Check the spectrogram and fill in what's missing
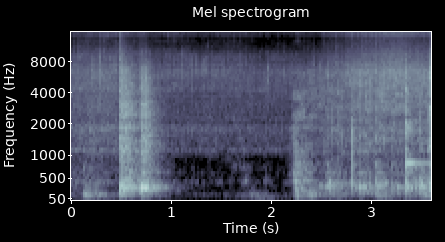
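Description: Tomatoes drop into a hot frying pan with a sharp burst of sizzling and utensil clatter, a lull, then renewed frying and stirring scrapes near the pan.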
